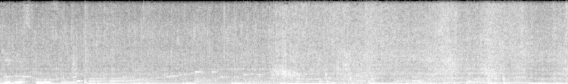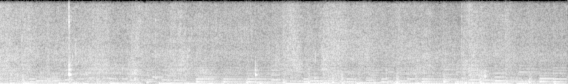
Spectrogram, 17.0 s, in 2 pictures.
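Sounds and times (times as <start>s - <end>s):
background music with bass: 0.0s - 17.0s
food sizzling in a pan: 0.0s - 17.0s
utensil scraping a pan: 3.9s - 17.0s.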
